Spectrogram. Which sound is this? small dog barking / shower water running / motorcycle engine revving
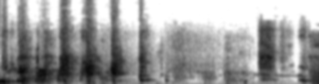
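small dog barking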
